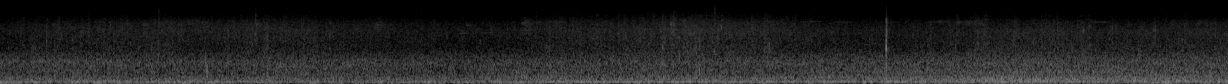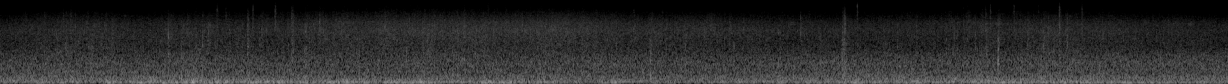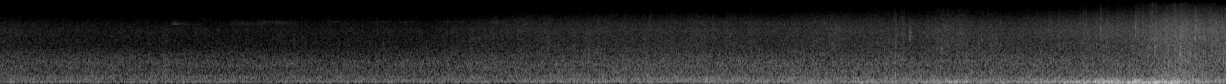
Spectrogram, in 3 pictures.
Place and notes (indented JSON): {
  "title": "Immerath, Erkelenz, Germany - Leaves blowing beside Immerath church",
  "date": "2012-11-01 13:47:00",
  "description": "Immerath is a condemned village. In around 5 years the massive Garzweiler mine will swallow this land and the motorway nearby. People are already negotiating compensation with the company concerned (RWE AG) and moving out. 4 centuries of its history will disappear utterly to exist only in memory.",
  "latitude": "51.05",
  "longitude": "6.44",
  "altitude": "96",
  "timezone": "Europe/Berlin"
}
